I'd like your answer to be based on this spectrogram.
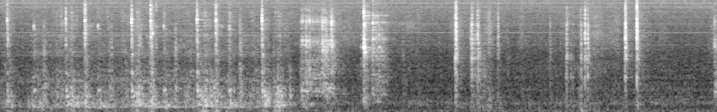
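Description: A home sewing machine runs in short bursts of rapid stitching through fabric, close and fairly quiet, with brief pauses and small clicks between runs.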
